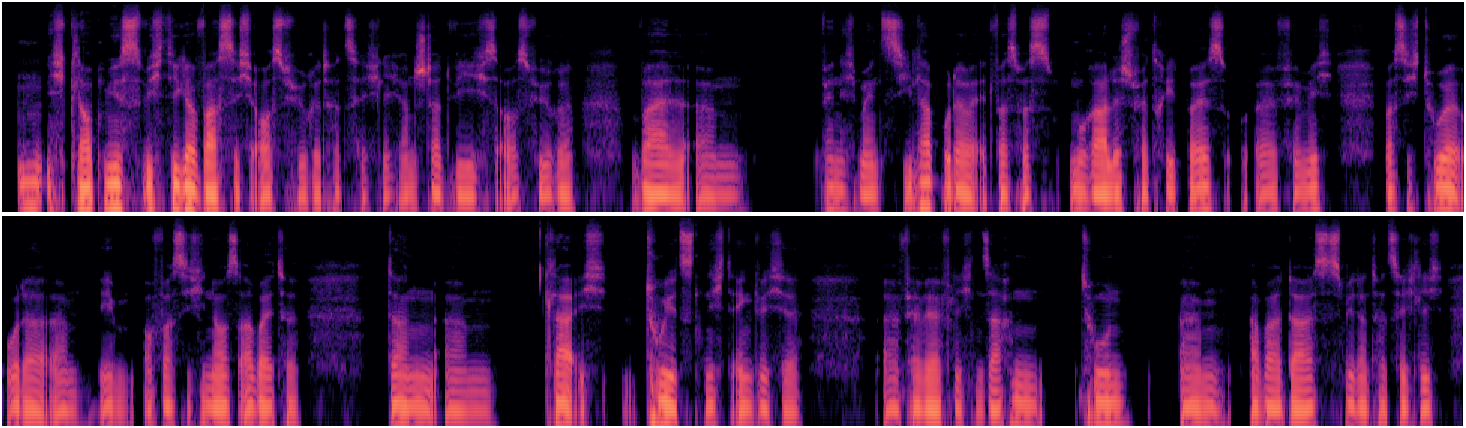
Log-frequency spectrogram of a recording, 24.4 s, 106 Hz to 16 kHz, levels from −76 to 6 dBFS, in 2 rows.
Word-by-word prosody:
Hm. 105 0 +1
Ich 95 - -1
glaube, 95 +2 +4
mir 105 - +8
ist 100 - +5
wichtiger, 95 -2 +5
was 85 -1 +6
ich - - 0
ausführe 80 +1 0
tatsächlich, 80 -2 -7
anstatt 85 0 +1
wie 80 -1 0
ich 80 - -6
es - - -3
ausführe, 80 0 -2 0.4
weil, 85 -2 +3
ähm, 80 0 -5 0.6
wenn 95 0 -2
ich 90 - -7
mein 85 0 0
Ziel 95 +3 -1
habe 110 0 +3
oder 85 -2 +2
etwas, 85 -1 -2
was 80 - +1
moralisch 85 -1 +2
vertretbar 85 +2 -1
ist, 95 -1 +1 0.2
äh, 85 +1 -2
für 85 +1 -5
mich, 95 +1 -2 0.4
was 85 +2 -1
ich 95 - -5
tue 95 -2 +3
oder, 85 -3 0
ähm, 80 +4 -4
eben 85 -2 -4
auf 80 +1 -5
was 85 -1 +2
ich 80 - -6
hinaus 85 0 +1
arbeite, 85 -1 0 0.7
dann 85 -2 +2
ähm, 80 +1 -4 0.4
klar, 90 -2 +4
ich - - -4 0.3
tue 95 -2 +4
jetzt 85 - +1
nicht 85 -1 -3
irgendwelche, 80 -2 -2 0.6
äh, 80 - -2
verwerflichen 80 0 -1
Sachen 85 +2 -1 0.3
tun, 95 -1 0 0.4
ähm, 85 -1 0 0.2
aber 85 -1 +2
da 85 -2 +3
ist 85 0 +1
es - - +2
mir 90 - 0
dann 85 -1 -1
tatsächlich 85 -1 -3
85 Hz, 155 wpm, -24 LUFS, 80-90 Hz, 0.7 s, mir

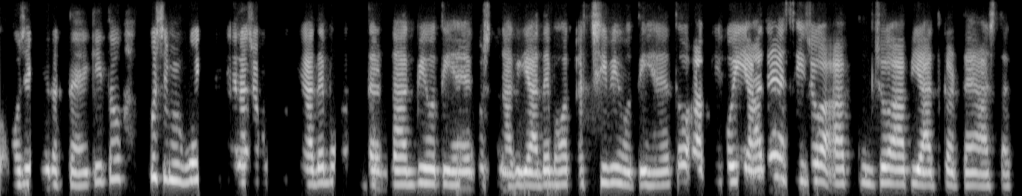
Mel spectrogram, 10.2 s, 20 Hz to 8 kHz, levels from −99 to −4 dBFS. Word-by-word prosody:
मुझे 210 +2 +1
ये 215 - -3
लगता 205 -1 -3
है 190 0 0
कि 245 +3 -4
तो 285 - -1
कुछ 305 +1 -2
वही 265 +1 +3
कहना 245 -4 -5
चाहूँगी 240 0 -8
यादें 225 +2 +3
बहुत 355 +10 -8 0.2
दर्दनाक 205 0 +1
भी 230 - +2
होती 215 -2 +3
हैं, 200 0 +1
कुछ 450 - -9
सारी 385 - -2
यादें 200 +2 +3
बहुत 205 +1 -1
अच्छी 230 +2 0
भी 235 - +1
होती 200 -2 +1
हैं, 195 +1 -2
तो 250 - -1
आपकी 240 +2 -2
कोई 245 0 +5
याद 215 0 +4
है 320 - +5
ऐसी 265 -1 -5
जो 260 - +3
आप 220 -2 +1
जो 230 +1 +1
आप 215 -1 +4
याद 195 -3 +3
करते 195 -1 -2
हैं 190 - +1
आज 180 0 -2
तक? 180 - -6
220 Hz, 230 wpm, -25 LUFS, 200-245 Hz, 0.2 s, कोई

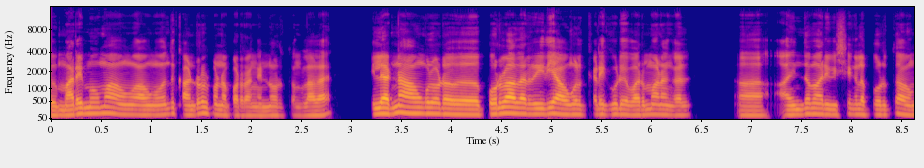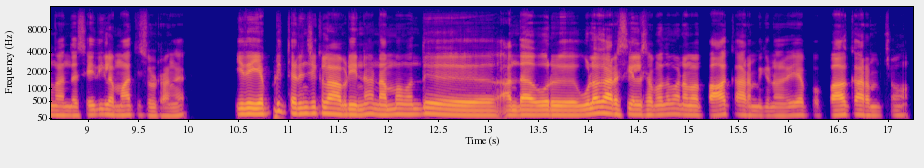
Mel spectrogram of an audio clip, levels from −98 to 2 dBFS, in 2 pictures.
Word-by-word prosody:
மறைமுகமா 155 +5 +2
அவங்க 130 -1 -1
அவங்க 120 0 -1
வந்து 150 +3 -7
கண்ட்ரோல் 150 +5 -1
பண்ணப்பட்றாங்க 110 -3 -3
இன்னொருத்தங்களால. 110 +1 -3 0.5
இல்லாட்னா 150 +4 +6
அவங்களோட 155 -2 +1 0.4
பொருளாதார 150 0 +5
ரீதியா 145 +1 +3
அவங்களுக்கு 130 -2 -2
கெடைக்க 130 -1 -2
கூடிய 130 -2 -1
வருமானங்கள், 125 -2 -2 0.5
அ - - -2 0.5
இந்த 135 +3 -3
மாதிரி 140 -2 +1
விஷயங்கள 130 0 -4
பொறுத்து 125 +3 -5
அவங்க 120 -2 -2
அந்த 110 0 -3
செய்திகள 125 0 -2
மாத்தி 120 -1 -3
சொல்றாங்க. 100 +1 -6 0.6
இத 145 - +4
எப்டி 185 +10 -6
தெரிஞ்ச்சுக்கலாம் 150 -1 +2
அப்டின்னா 130 +2 0
நம்ம 125 +2 -1
வந்து 145 +3 -3 0.8
அந்த 115 +1 +1 0.2
ஒரு 120 0 +2 0.3
உலக 155 +3 +4
அரசியல் 130 -2 -1
சம்மந்தமா 130 +2 -3
நம்ம 120 -1 0
பாக்க 125 +2 +2
ஆரம்பிக்கணும். 105 -2 -7
நெறைய 115 +2 -3
ப - - -19
பாக்க 120 +1 +2
ஆரம்பிச்சோ, 110 0 -8
125 Hz, 150 wpm, -24 LUFS, 115-145 Hz, 0.8 s, இல்லாட்னா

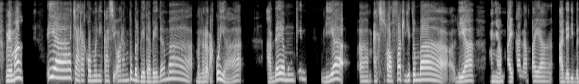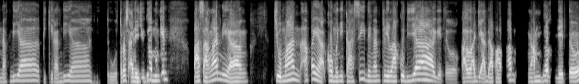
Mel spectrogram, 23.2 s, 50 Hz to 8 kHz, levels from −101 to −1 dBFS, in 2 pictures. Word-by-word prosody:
Memang 240 +11 +7 0.5
iya, 280 -2 +5
cara 190 -4 -2
komunikasi 180 0 -3
orang 185 +4 -6
itu - - +1
berbeda-beda, 155 +1 -2
Mbak, 235 -7 -4
menurut 145 +2 -3
aku 240 -2 +1
ya. 125 -10 -5 0.5
Ada 140 +7 0
yang 200 - -4
mungkin 230 +5 -10 0.3
dia, 205 +12 +3 0.3
mmm, 165 +1 -6
extrovert 170 +5 0
gitu, 190 +2 -1
Mbak, 210 -4 +1
dia 170 +4 +2 0.3
menyampaikan 155 +2 -3
apa 155 +1 -6
yang 160 0 -2 0.2
ada 140 -1 0
di 135 - -2
benak 135 +1 -7
dia, 180 +1 0
pikiran 130 +1 -9
dia 170 0 -4
gitu. 105 0 -14
Terus 180 +2 +2
ada 145 0 +5
juga 145 +8 -2
mungkin 180 +5 +2 0.5
pasangan 225 +2 +4
yang 145 -4 +4 0.6
cuman, 180 +4 +4
apa 200 +4 0
ya, 185 -6 +3
komunikasi 165 +5 -2
dengan 170 0 -3
perilaku 170 0 +1
dia 200 +1 +5
gitu. 115 -3 -9
Kalau 145 - +1
lagi 150 +2 -1
ada 145 -3 +1
apa-apa 180 +9 -1 0.3
ngambek 160 +5 -1
gitu, 150 +4 +3
170 Hz, 130 wpm, -19 LUFS, 150-195 Hz, 0.6 s, Memang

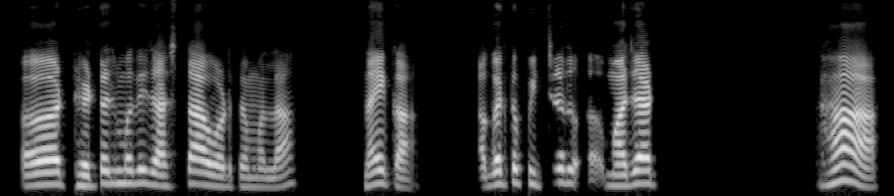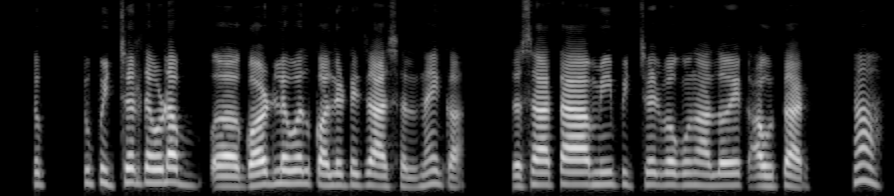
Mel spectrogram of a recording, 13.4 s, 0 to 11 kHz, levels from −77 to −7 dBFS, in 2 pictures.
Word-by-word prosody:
अ, 200 +3 +5
थिएटरमध्ये 220 +5 -1
जास्त 180 0 0
आवडतं 175 -5 +2
मला, 155 +3 -5 0.5
नाही 215 +4 +4
का, 150 -3 +1 0.5
अगर 205 +6 +2
तो - - +3
पिक्चर 225 +2 -3
अ, - - -10
माझ्या 200 +5 +6 1.3
हां, - - +6 0.4
तर 200 - -8 0.3
तो 225 - -10
पिक्चर 235 +1 -3
तेवढा 235 0 +3
अ, 175 -5 -1
गॉड 200 +3 +4
लेवल 220 0 0
क्वालिटीचा 190 -1 0
असेल 165 -2 -4
नाही 215 +4 -5
का, 165 -5 -7 0.4
जसं 175 +4 -2
आता 205 0 +5
मी 205 +1 -6
पिक्चर 200 0 -9
बघून 195 0 -5
आलो 185 +1 -2
एक 195 -2 -3
Avatar. 170 -2 0 0.4
हां? 265 -3 -3
195 Hz, 150 wpm, -21 LUFS, 180-215 Hz, 1.3 s, माझ्या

